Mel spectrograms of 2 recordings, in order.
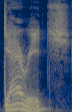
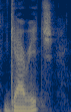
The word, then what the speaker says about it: garage: For example, garage has the first syllable stressed, garage. Garage has the second syllable.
